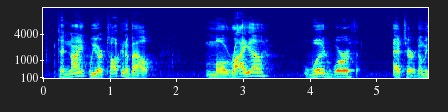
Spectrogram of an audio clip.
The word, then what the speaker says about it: Maria: heard of her as maria woodward etter and that's not really how you say her name her name is spelled maria but it's actually pronounced as mariah as mariah and so you might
